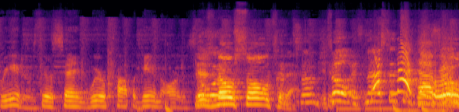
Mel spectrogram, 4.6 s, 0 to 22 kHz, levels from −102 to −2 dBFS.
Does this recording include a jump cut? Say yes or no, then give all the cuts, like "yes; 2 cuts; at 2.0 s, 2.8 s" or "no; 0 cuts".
yes; 2 cuts; at 1.9 s, 3.3 s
